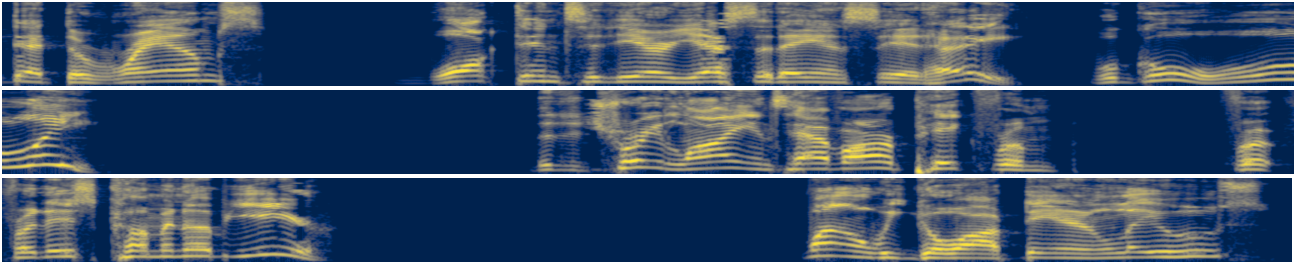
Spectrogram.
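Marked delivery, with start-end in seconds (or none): 3.1-12.9 hammed-up, higher-pitched country accent; mock country bumpkin accent. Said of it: "do a country accent".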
